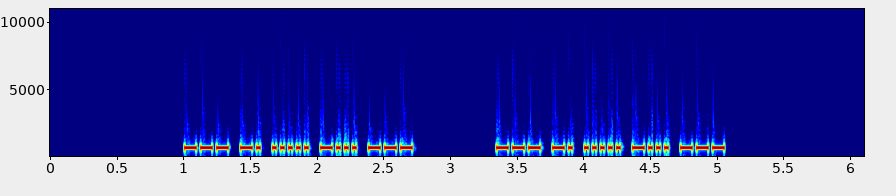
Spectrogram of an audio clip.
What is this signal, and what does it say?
Morse code, heard as a keyed tone, about 40 wpm, 700 Hz. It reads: ON5BO ON5BO
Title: DXCC-100 Call Signs - 5 Characters - Repeated 2x - 40wpm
